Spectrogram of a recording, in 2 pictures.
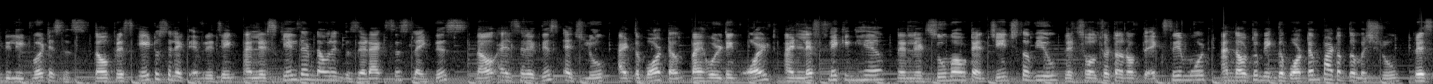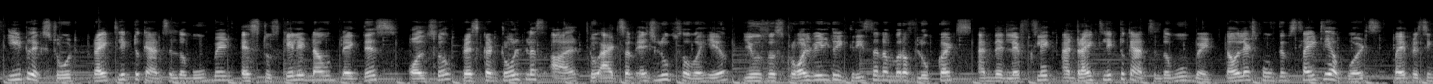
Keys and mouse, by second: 2.0 a, 2.7 s, 4.5 click, 4.5 z, 8.4 alt+click, 9.6 middle click, 11.6 alt+z, 12.1-14.0 middle drag, 14.4 e, 16.3-18.3 drag, 16.8 s, 18.3-19.3 shift+middle drag, 19.4-21.0 shift+middle drag, 20.5 ctrl+r, 26.9-28.0 drag, 28.4 g.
